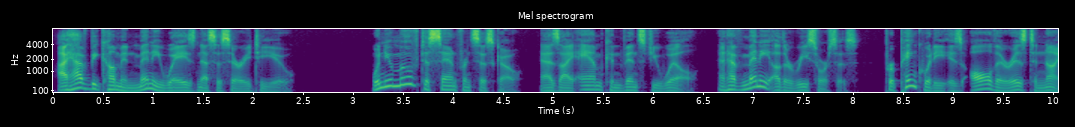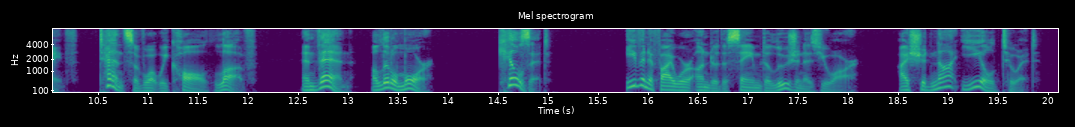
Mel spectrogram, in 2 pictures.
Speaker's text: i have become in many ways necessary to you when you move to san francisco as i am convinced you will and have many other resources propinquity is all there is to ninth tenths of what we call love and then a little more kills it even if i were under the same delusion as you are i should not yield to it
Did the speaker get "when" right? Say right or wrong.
right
